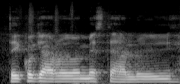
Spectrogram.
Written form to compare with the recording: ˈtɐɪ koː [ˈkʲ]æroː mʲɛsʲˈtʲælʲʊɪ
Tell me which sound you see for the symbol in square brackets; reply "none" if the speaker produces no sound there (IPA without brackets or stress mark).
ɡʲ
